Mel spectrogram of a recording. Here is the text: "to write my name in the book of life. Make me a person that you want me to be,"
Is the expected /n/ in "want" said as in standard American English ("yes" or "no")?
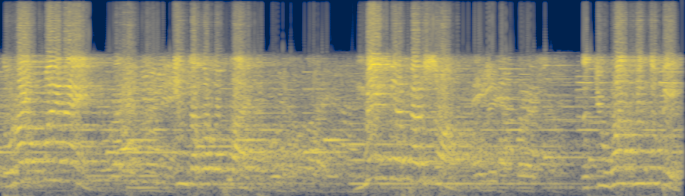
yes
